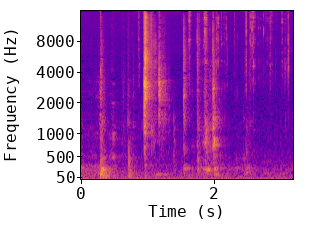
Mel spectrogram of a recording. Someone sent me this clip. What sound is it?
did a shotgun shell just hit the floor
It sounds like a shell hit the floor of my room.
ammo, clink, echo, gun, metal, rack, resonance, shell, shotgun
